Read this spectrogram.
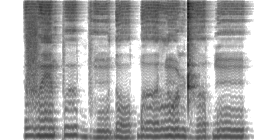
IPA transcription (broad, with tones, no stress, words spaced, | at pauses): vɛ̃˧pɯ˧ bʱũ˨ɗo˨ɓɤ˧ lõ˦ɖʱɤ˧ɓũ˦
